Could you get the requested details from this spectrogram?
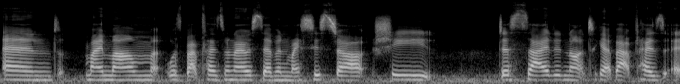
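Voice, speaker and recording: A woman with an Australian accent, monotone and flat in intonation, at a moderate pace. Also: medium pitch for a woman. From Australia, Sydney. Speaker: podcast guest sharing conversion story. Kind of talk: testimony. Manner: casual, conversational with filler words.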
